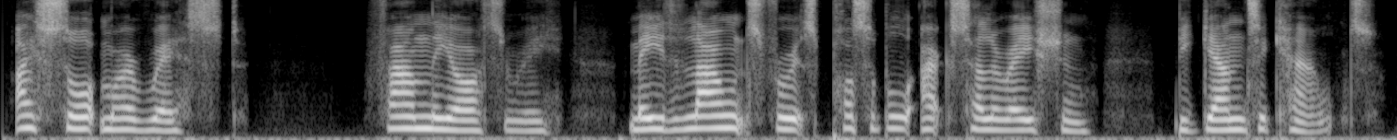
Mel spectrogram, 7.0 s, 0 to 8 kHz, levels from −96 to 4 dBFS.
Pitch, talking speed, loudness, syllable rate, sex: 230 Hz, 135 wpm, -17 LUFS, 5.2 syllables/s, female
